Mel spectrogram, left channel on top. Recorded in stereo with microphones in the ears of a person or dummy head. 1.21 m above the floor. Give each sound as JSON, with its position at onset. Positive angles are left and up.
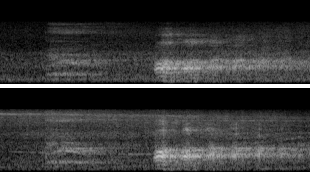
{"t": 0.5, "sound": "laughter", "side_deg": -50, "distance_m": 8.5}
